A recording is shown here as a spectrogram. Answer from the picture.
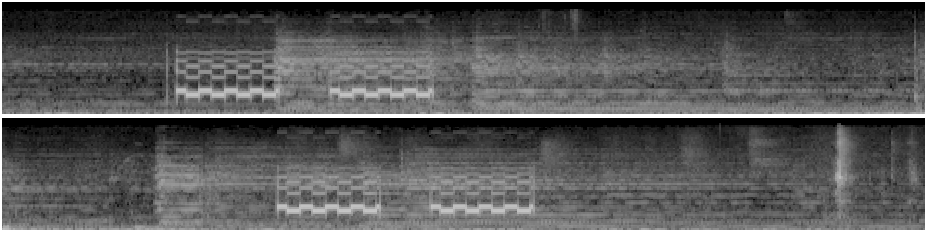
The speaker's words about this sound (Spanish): en un lugar llamado Wisconsin, en los Estados Unidos, suena el teléfono del dormitorio de un alumno.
